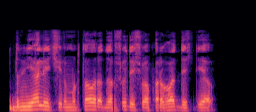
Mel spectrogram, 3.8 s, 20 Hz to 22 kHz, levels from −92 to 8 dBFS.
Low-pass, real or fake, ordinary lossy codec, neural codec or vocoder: 7.2 kHz; real; AAC, 48 kbps; none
